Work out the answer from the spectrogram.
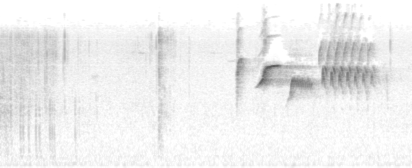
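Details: Eastern Towhee, a male, singing along the Appalachian Trail, rendered as 'drink your tea'; after faint rustles, a sharp high note, a long whistled slurred tone and a fast buzzy trill of repeated notes.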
